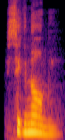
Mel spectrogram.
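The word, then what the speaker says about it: συγγνώμη: romanized like this signomi this character isn't pronounced using an English G sound at all who it's like a very soft continuous and loosely held G almost as if you're gargling but don't make it sound too throaty who there's no such sound in English but most people would transcribe this using the letter G because that's the closest equivalent in English pronouncing it like an English G however would be a huge mistake to get that sound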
